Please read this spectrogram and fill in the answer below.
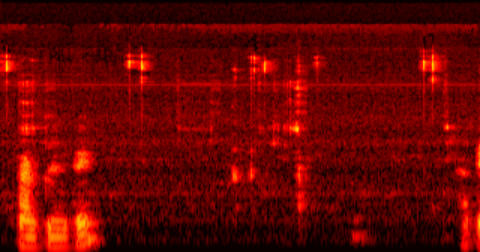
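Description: A handful of light computer mouse clicks, spread over about three seconds between short bits of speech.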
